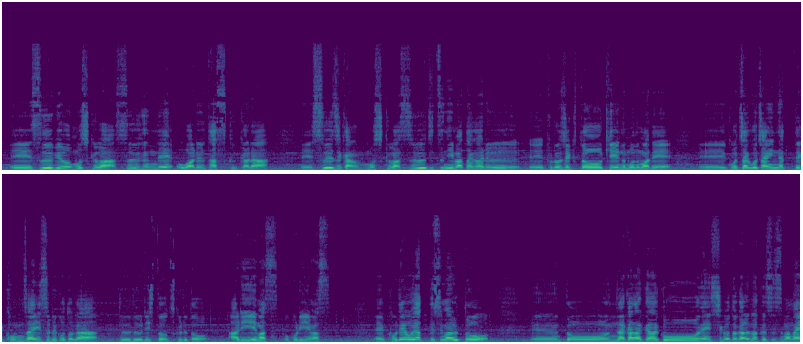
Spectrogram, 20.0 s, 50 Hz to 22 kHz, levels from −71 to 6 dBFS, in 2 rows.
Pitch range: 120-175 Hz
